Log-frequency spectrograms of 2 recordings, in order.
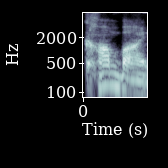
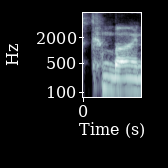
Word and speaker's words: Combine: Yeah, which now I guess we should we'll get to this later, but it's Combine, it's not Combine, right?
